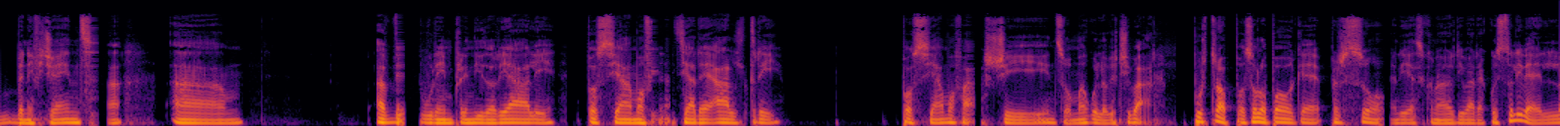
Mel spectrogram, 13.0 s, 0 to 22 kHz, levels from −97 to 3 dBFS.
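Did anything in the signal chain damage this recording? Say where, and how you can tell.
Yes. AAC frame loss with concealment, a network fault. Smeared, noisy patches at 0.77, 3.32 (before "imprenditoriali possiamo"), 5.42 (scattered), 8.07 and 11.48 s (after "solo poche"). Each lasts 110 to 180 ms. The decoder rebuilt the missing frames from the last good spectrum.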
